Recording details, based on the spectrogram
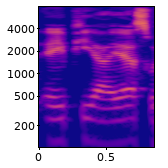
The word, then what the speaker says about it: Apess: Um, so uh, that that's that's I, I, I, could have gone different ways, but I, I still say apis, and, and I know there are others who who would go a different most, route with that. Yeah, most scholars that I've heard pronounce it apis.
